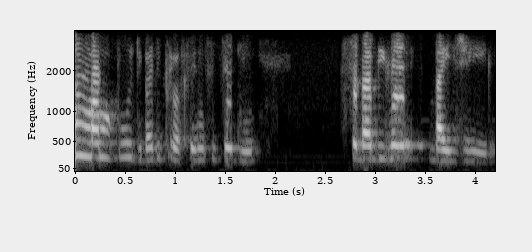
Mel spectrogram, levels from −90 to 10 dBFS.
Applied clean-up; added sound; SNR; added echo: none; none; none; none.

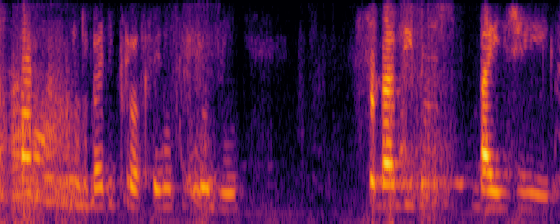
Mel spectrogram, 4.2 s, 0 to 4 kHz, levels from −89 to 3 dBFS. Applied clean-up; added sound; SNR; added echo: neural separator model SepFormer DNS4.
